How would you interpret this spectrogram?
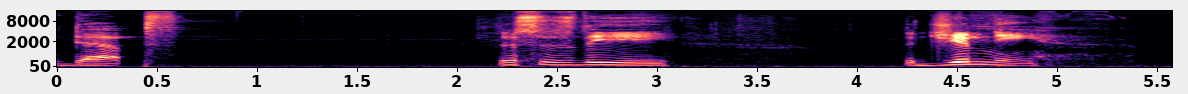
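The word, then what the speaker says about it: Jimny: this is the the jimy I actually thought it was Jimmy but it's spelled j i m n y it's the uh FMS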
